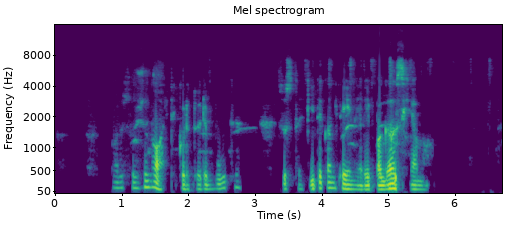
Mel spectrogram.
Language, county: Lithuanian, Klaipėda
